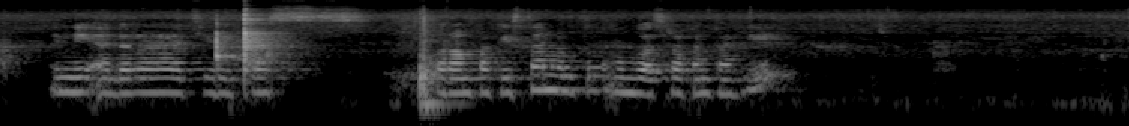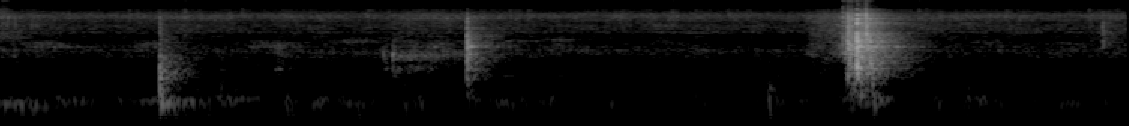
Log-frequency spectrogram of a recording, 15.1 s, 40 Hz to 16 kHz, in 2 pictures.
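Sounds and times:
dishes knocking on countertop: 0:08.6 - 0:08.9.

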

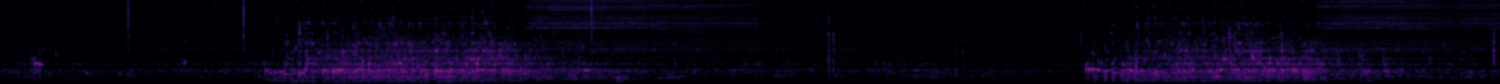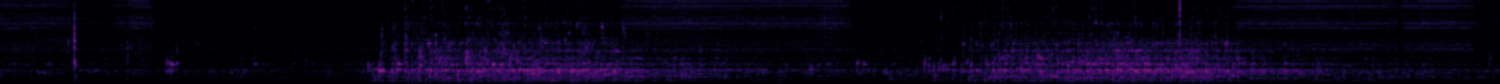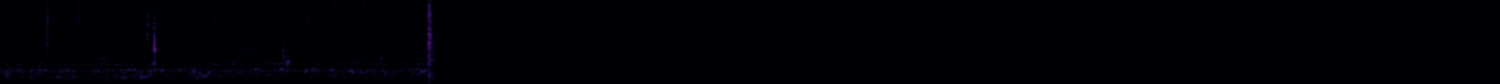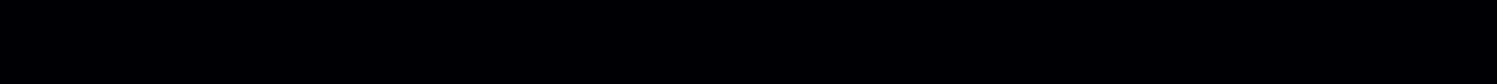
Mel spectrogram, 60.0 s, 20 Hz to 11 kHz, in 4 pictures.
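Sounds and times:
bubbling exhalation: 0:02.7 - 0:05.6, 0:10.9 - 0:13.4, 0:18.7 - 0:21.9, 0:24.2 - 0:27.9
regulator hissing on inhalation: 0:05.2 - 0:07.8, 0:13.0 - 0:16.8, 0:21.0 - 0:23.7, 0:27.2 - 0:29.9.

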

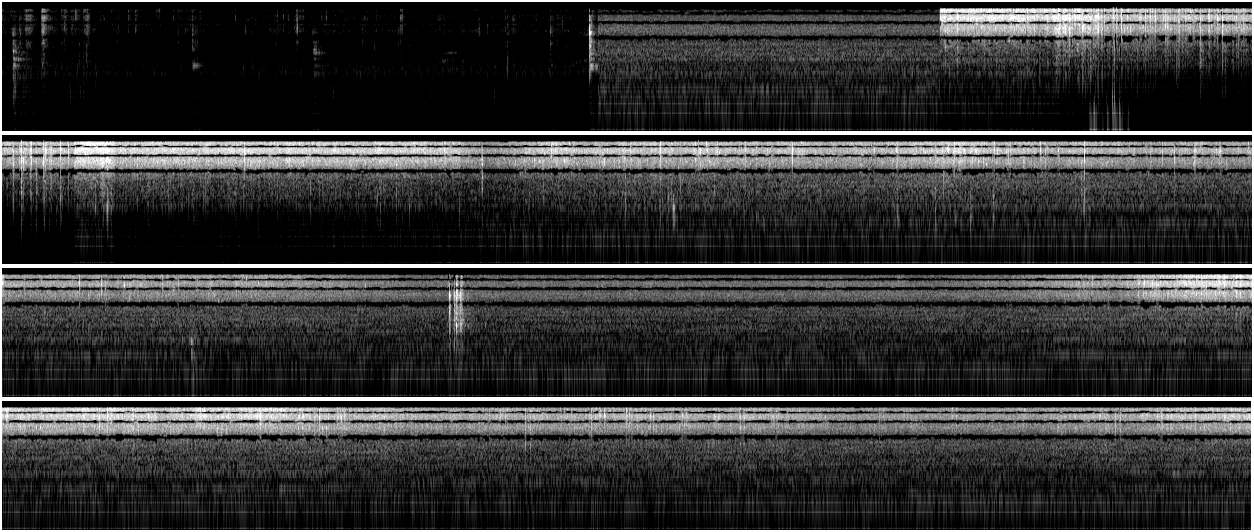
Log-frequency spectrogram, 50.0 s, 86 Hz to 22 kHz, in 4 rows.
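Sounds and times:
food sizzling in a frying pan: 0:09.4 - 0:28.4, 0:35.3 - 0:49.9.

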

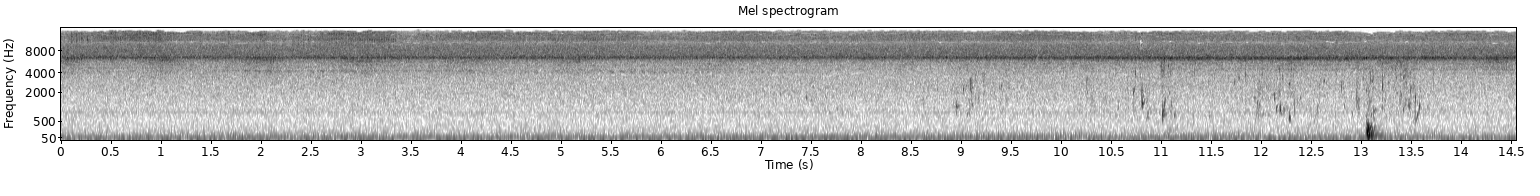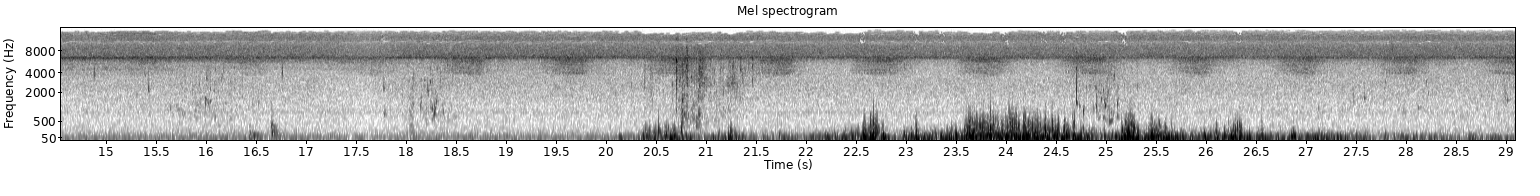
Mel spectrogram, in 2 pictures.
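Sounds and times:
paddle water dripping and splashing: 0:10.6 - 0:13.8, 0:14.8 - 0:16.9, 0:17.8 - 0:18.5, 0:20.6 - 0:21.5.

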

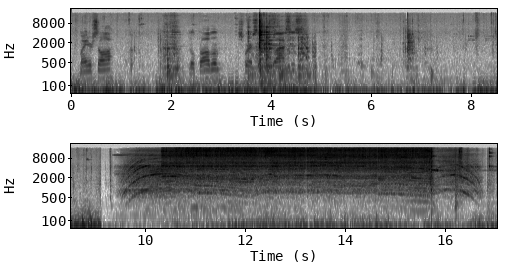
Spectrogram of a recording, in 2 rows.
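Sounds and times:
mitre saw motor whine: 0:09.4 - 0:17.0
saw screeching through metal: 0:09.4 - 0:17.0.

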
